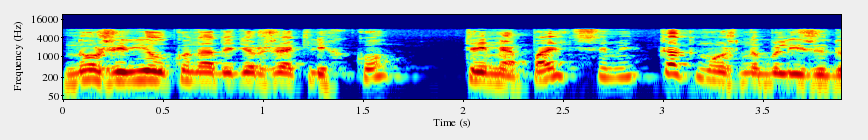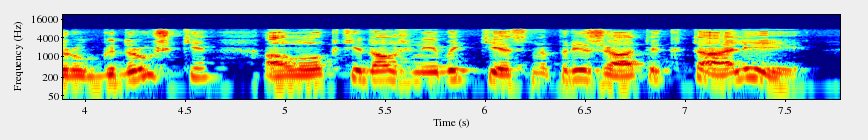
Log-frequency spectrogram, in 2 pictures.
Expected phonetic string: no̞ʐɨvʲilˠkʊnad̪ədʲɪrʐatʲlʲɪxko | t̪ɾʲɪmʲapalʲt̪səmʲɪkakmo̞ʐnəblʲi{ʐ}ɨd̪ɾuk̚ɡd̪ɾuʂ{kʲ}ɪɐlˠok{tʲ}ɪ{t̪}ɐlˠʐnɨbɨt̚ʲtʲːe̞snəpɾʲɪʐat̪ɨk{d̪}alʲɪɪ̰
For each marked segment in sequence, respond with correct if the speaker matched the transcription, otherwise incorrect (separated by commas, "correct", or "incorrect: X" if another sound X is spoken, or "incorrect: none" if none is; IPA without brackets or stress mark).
correct, correct, correct, incorrect: d̪, incorrect: t̪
